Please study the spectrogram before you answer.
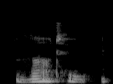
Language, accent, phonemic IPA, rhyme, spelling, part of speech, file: English, Southern England, /ˈvɑːtuː/, -ɑːtu, vatu, noun, LL-Q1860 (eng)-vatu.wav
- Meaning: The national currency of Vanuatu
